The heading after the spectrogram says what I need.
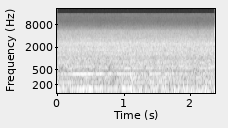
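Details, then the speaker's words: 40 cm fan after repair on 220 V mains, run at speeds three, two and one, with a new run capacitor fitted. An even, smooth hum with no rubbing or ticking, so the fan runs normally. "Vamos ligar agora direto na rede 220 para vocês verem aí velocidade três velocidade dois e velocidade um"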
